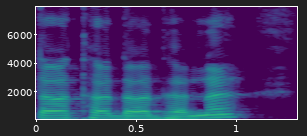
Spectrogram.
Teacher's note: दांत और जीभ के स्पर्श से ये दंत व्यंजन है, त, थ, द, ध, न।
